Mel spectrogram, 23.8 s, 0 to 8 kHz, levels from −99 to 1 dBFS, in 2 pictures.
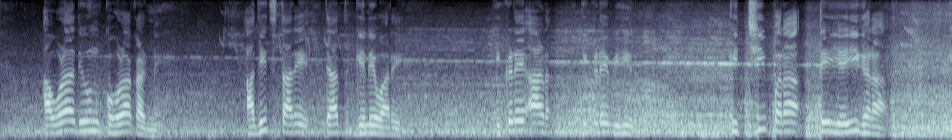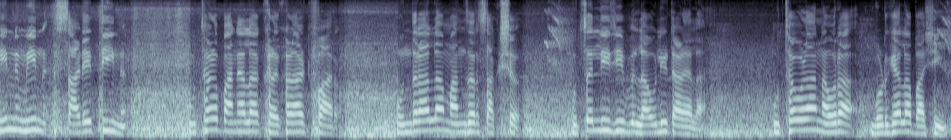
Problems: none marked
